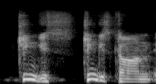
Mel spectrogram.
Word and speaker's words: Chinggis Khan: I think if you wonder, you get Chinggis Khan is how most scholars say it properly, but I'm a pragmatist in this regard, rather than strictly politically sensitive and correct.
